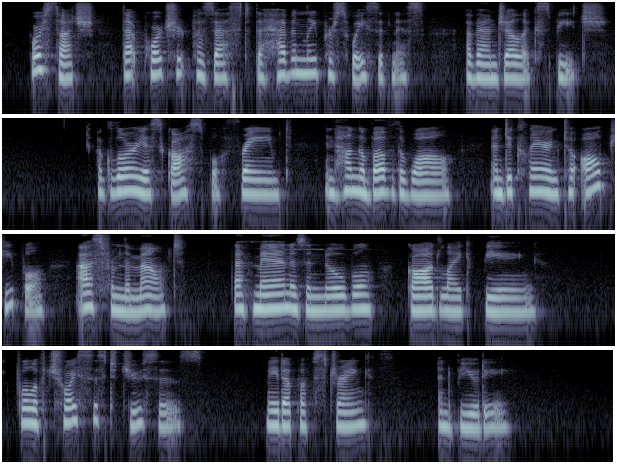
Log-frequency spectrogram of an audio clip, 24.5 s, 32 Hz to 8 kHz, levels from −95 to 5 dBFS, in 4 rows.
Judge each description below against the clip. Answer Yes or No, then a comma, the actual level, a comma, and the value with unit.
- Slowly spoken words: Yes, slow, 115 wpm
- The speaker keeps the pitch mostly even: Yes, narrow, 2.3 semitones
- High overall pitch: Yes, high, 200 Hz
